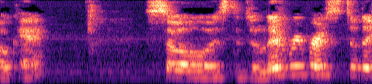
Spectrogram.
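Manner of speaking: plain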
